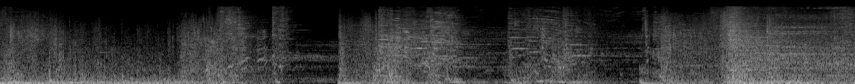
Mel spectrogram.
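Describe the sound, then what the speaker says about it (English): A turret in League of Legends being destroyed: loud shattering crashes and booming impacts in several heavy bursts separated by brief lulls, with whooshing debris. "Red team's turret has been destroyed"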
